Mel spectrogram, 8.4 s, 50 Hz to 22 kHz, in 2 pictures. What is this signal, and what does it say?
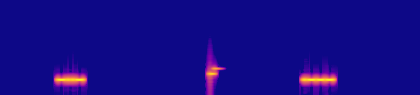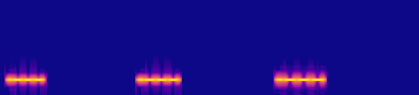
Morse code, heard as a keyed tone, about 42 wpm, spaced as for 8 wpm, 700 Hz. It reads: X JJJJ
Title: Speed-Racing Single Letters 35wpm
